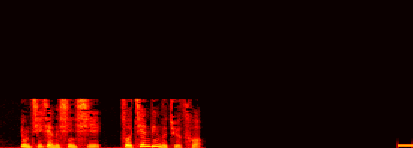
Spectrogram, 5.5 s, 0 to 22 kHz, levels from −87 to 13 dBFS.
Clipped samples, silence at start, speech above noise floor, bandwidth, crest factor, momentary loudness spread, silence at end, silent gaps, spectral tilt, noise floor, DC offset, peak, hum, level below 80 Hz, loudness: under 0.1%; 0.25 s; over 70 dB; 7.6 kHz; 18 dB; 13 LU; 0 s; 2.81-5.28 s; -4.5 dB/octave; under -90 dBFS; under 0.1%; -4 dBFS; none; -56 dBFS; -21 LUFS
